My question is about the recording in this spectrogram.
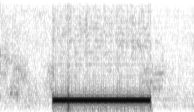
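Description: Ringing tone on an outgoing phone call: a single steady, mid-pitched beep lasting about a second, clear and alone, preceded by faint murmuring.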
